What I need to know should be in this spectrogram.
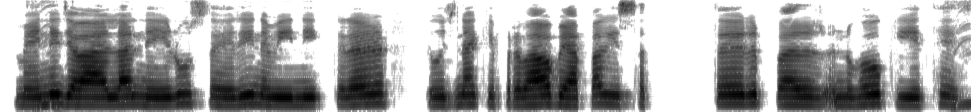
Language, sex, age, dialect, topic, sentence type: Hindi, male, 25-30, Awadhi Bundeli, banking, statement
